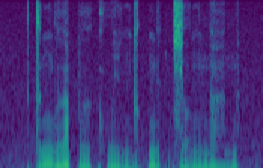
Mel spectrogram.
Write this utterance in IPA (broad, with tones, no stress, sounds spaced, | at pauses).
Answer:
t ɯ˥˩ ŋ l ɯ˥˩ a̯ p ɯː˨˩ kʰ w iː˨˩ ŋ d o˦˥ k̚ ŋ e˥˩ k̚ t͡ɕ ɤː˧ ŋ n a˩˦ n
